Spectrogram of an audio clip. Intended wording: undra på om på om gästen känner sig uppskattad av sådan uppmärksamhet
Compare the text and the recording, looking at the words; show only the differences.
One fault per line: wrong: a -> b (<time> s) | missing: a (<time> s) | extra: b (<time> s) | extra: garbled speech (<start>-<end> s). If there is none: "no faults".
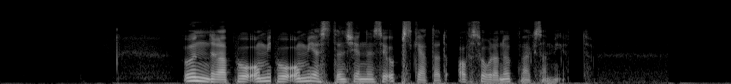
no faults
